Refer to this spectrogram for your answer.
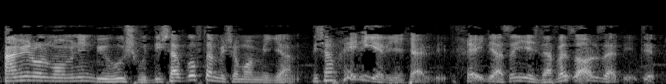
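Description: A male preacher with a gravelly, slightly high voice, delivering a sermon that turns into a wailing lament. The recording is dull and lo-fi, with faint ambience behind him. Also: big pitch swings. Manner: emotional, rising to a wailing lament. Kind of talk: religious sermon with mourning recitation.

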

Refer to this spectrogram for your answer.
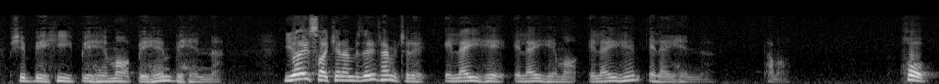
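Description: A man's voice: a little high, vocal fry. A male teacher giving a grammar lesson, asking questions and answering them himself, speaking directly to his students.

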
